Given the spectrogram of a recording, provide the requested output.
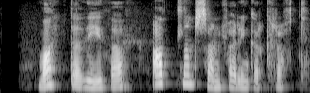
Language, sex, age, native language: Icelandic, female, 40-49, Icelandic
